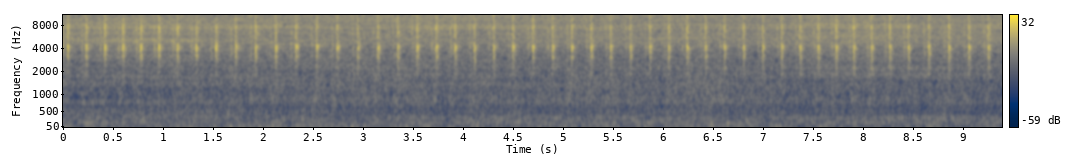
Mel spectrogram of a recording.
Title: Blackwidow Exhaust 💯 lifter tick 🤮 changes coming soon 🤫 #chevy #silverado #blackwidow #liftertick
